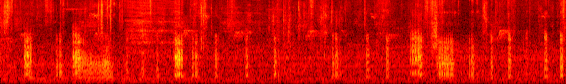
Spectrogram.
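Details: Three young captive meerkats celebrating their first birthday by foraging for beetles and mealworms; short clucking, harmonic call notes repeated in uneven bursts about every half second to second, with faint rustling between them.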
